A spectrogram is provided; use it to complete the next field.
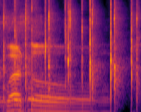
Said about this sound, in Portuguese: um deles que certamente ouviu o nosso podcast foi o Lorenzo Salvadori, porque ele fez dois primeiros pontos no MotoGP. Palmas para ele.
